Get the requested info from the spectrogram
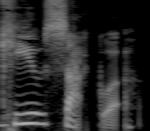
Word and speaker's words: Keosauqua: Keosauqua.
